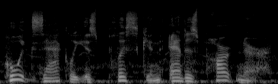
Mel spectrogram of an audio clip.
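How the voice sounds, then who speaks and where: An actor playing an earnest, questioning young special-ops soldier in a video game cutscene. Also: male voice, on the high side, sing-song, normal speed, gravelly, a little mellow, a little hiss or hum. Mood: earnest, troubled.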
